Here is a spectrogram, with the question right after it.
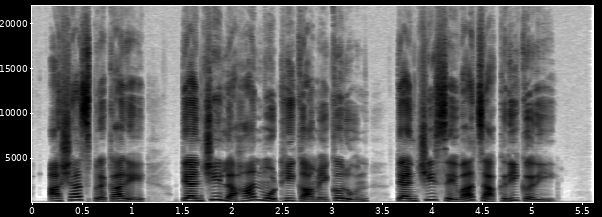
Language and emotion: Marathi, neutral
